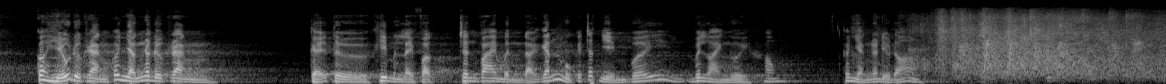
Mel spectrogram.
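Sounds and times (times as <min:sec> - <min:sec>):
speech: 0:00.4 - 0:02.2, 0:03.1 - 0:09.5
audience applause at a Buddhist dharma talk: 0:09.1 - 0:11.6.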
